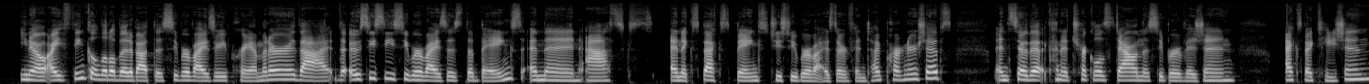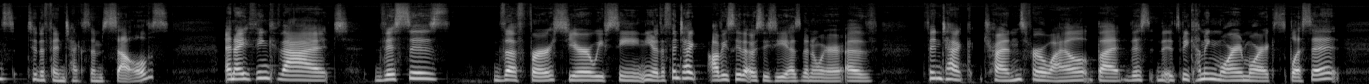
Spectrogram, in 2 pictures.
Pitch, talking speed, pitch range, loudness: 195 Hz, 170 wpm, 180-225 Hz, -20 LUFS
